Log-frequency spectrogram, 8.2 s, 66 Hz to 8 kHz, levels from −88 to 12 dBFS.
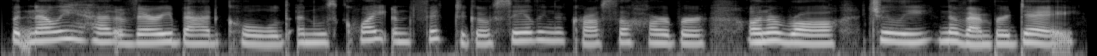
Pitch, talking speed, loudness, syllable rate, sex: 225 Hz, 170 wpm, -17 LUFS, 4.5 syllables/s, female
